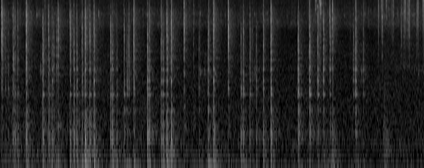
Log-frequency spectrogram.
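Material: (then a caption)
Laminate. Long nails and fingertips tap and scratch across a large, solid, white glossy laminate kitchen table top. Quick, dry clicks and taps come in uneven bursts over a soft, continuous scratching, with each tap dying away almost at once. Most of the weight sits low, with a thin bright edge on the sharper nail clicks.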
